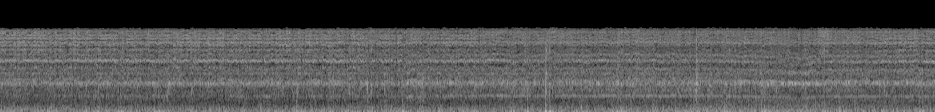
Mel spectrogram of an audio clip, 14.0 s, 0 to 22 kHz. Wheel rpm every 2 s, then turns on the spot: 150, 150, 160, 150, 150, 150, 150.
none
